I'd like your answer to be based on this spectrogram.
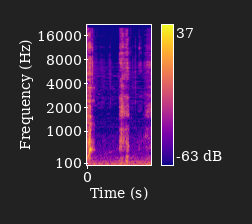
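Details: Single sharp hiccup over low vehicle rumble while driving, in an adult with intractable hiccups since a surgery in December 2015, unresponsive to treatment; hiccups and burps recorded May 16, 2025.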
